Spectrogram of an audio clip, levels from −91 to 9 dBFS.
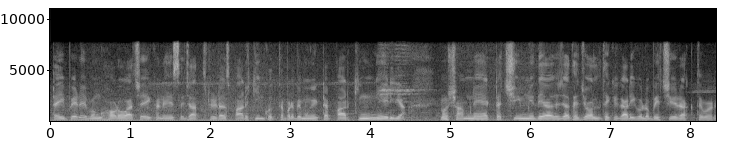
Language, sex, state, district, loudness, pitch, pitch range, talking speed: Bengali, male, West Bengal, Purulia, -20 LUFS, 135 Hz, 130-145 Hz, 210 wpm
